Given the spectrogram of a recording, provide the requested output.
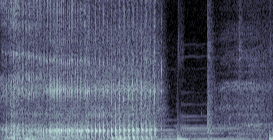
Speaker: no escuchas están roncando tú roncas tú roncas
